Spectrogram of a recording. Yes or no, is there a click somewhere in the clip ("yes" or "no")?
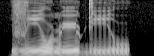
no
